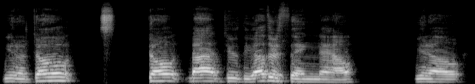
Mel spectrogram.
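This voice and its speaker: A male host leads a relaxed interview chat at a middling pitch. He speaks hesitantly, leaning on fillers and repeating words as he gathers his thoughts. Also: takes it slowly.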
